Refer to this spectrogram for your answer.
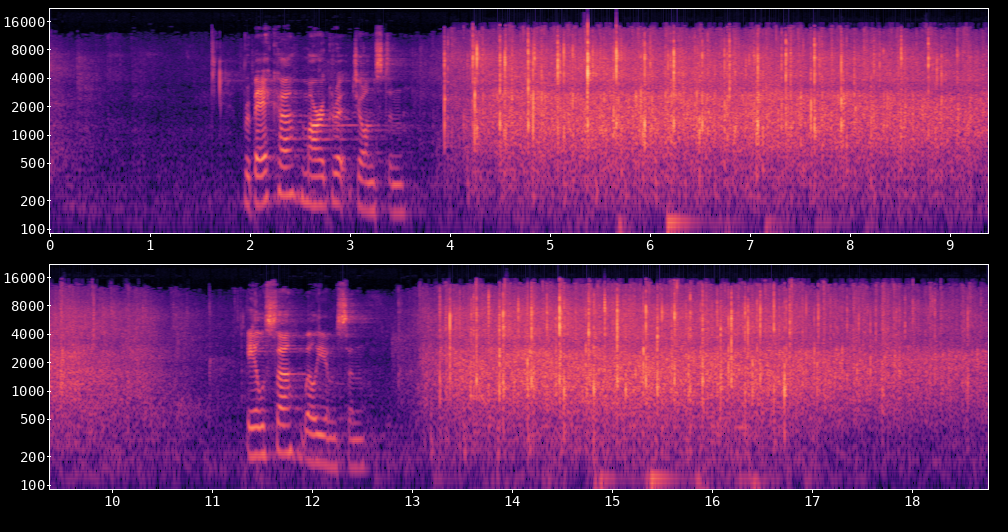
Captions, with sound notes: Rebecca Margaret Johnston. (AUDIENCE APPLAUDING) Ailsa Williamson. (AUDIENCE APPLAUDING)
